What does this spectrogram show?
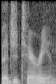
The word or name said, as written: vegetarian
